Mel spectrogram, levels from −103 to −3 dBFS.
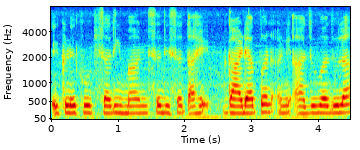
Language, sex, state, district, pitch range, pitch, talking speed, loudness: Marathi, female, Maharashtra, Solapur, 190-195 Hz, 190 Hz, 135 wpm, -17 LUFS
